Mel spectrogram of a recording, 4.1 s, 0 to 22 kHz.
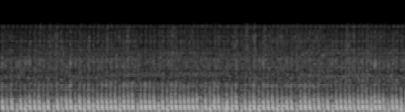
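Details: Honda CT70 after engine swap: choppy, uneven thumping at fast idle with irregular lurching beats; rough running, carburetor too small for the engine, bigger jets thought needed.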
